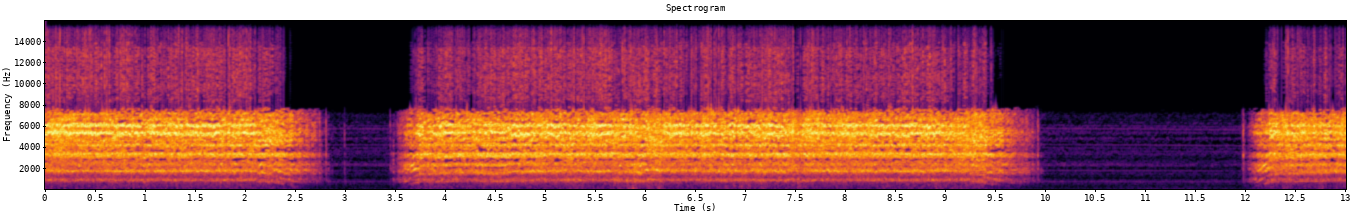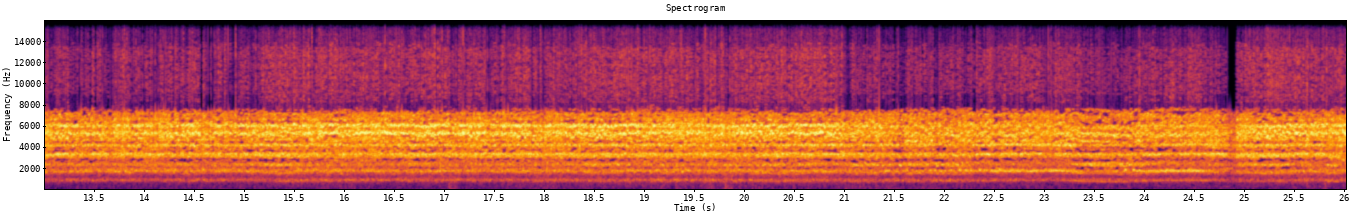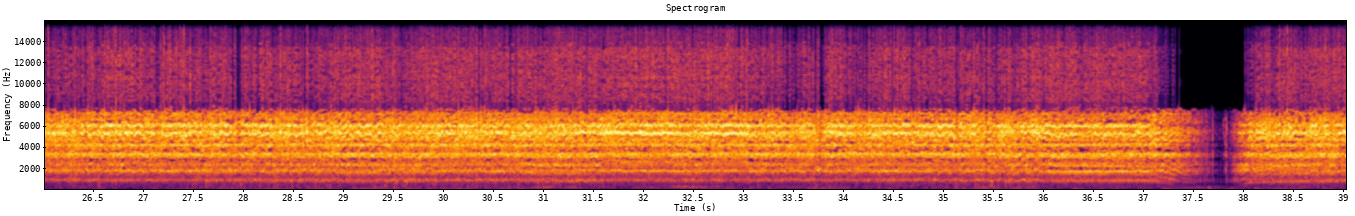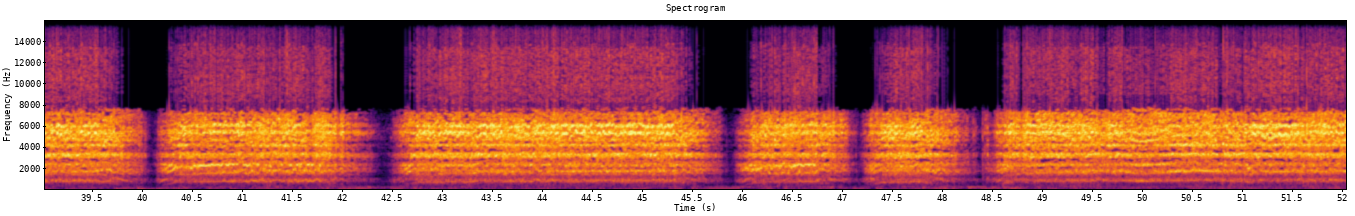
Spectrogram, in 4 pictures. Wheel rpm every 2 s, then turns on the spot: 230, 60, 210, 230, 180, 0, 160, 230, 230, 230, 220, 220, 220, 230, 230, 230, 230, 230, 160, 150, 140, 130, 190, 100, 140, 220.
none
